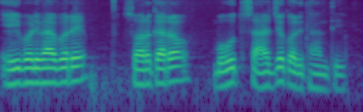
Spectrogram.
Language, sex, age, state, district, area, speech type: Odia, male, 30-45, Odisha, Dhenkanal, rural, spontaneous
